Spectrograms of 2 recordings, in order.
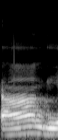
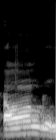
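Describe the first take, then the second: First: The vowel is a long open 'aa' sound. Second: The vowel is a rounded 'o' sound. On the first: "कुछ बच्चे ऐसे बोलते हैं टांग" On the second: "या टोंग"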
